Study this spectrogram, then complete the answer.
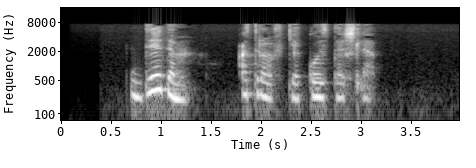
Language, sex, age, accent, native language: Uzbek, female, 18-24, Qoraqalpog'iston, Karakalpak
